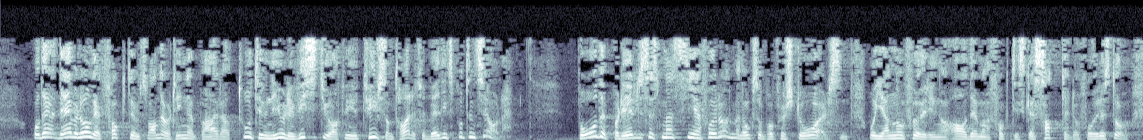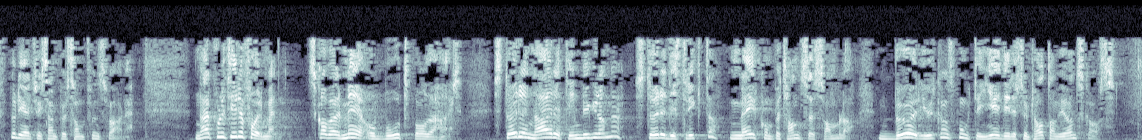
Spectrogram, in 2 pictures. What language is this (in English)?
Norwegian Bokmål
